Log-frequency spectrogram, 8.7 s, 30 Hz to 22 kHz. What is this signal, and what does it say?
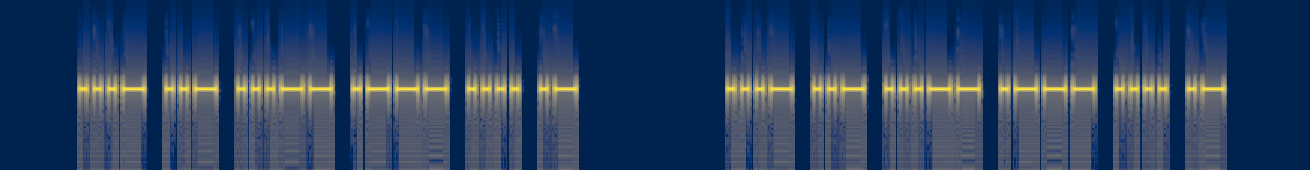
Morse code, heard as a keyed tone, about 25 wpm, 700 Hz. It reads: VU3JHA VU3JHA
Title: DXCC-100 Call Signs - 6 Characters - Repeated 2x - 25wpm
